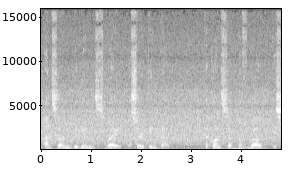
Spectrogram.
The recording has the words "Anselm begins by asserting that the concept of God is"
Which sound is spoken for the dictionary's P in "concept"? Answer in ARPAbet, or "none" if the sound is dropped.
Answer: P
